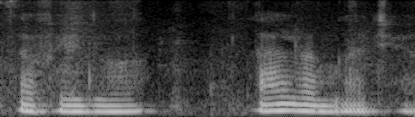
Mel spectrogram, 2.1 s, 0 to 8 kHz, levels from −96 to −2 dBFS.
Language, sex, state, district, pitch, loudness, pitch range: Marathi, female, Maharashtra, Sindhudurg, 155 Hz, -31 LUFS, 150-165 Hz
